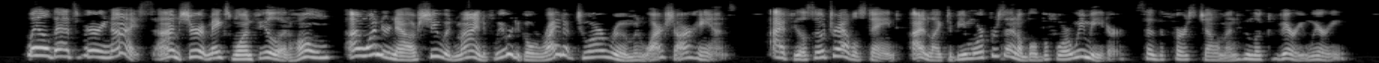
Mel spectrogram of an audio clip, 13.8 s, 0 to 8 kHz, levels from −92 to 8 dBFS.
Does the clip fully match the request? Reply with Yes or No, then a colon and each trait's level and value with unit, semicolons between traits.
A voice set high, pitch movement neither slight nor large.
No: high, 240 Hz; wide, 7.8 semitones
